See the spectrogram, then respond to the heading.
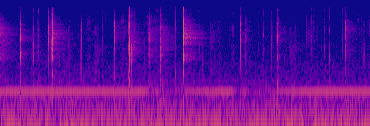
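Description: Long acrylic nails scratch and dig into a solid blue bar of soap held in both hands. Sharp, bright scratches and clicks come in quick, uneven bursts, one louder snap standing out among them. A faint steady hum runs underneath throughout.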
